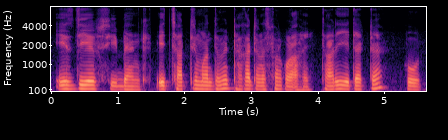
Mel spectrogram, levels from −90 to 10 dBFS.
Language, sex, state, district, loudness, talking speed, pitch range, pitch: Bengali, male, West Bengal, Malda, -18 LUFS, 140 wpm, 120-135 Hz, 125 Hz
